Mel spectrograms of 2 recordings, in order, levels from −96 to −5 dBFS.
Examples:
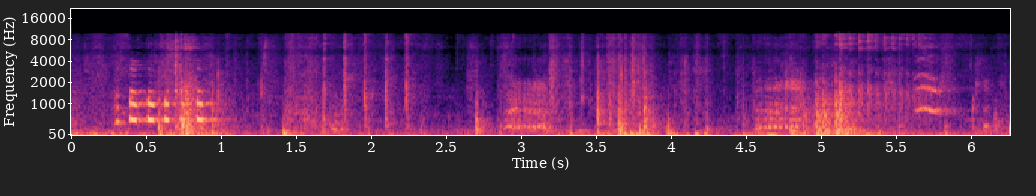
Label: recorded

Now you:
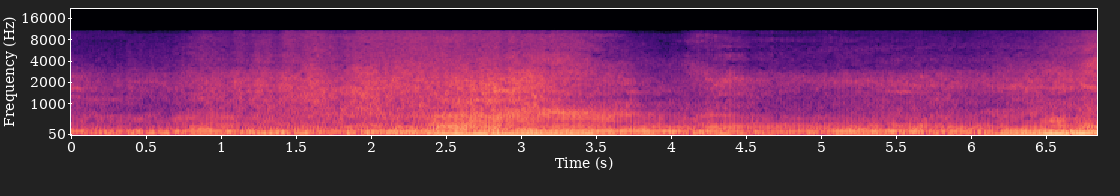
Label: remade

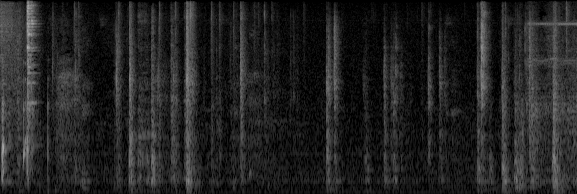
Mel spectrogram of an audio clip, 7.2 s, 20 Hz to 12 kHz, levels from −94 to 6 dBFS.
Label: recorded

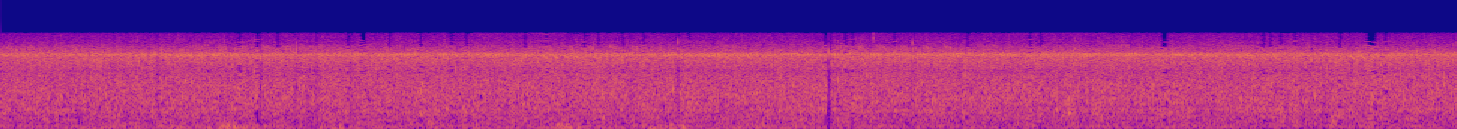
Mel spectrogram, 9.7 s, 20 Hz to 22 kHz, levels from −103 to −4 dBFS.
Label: recorded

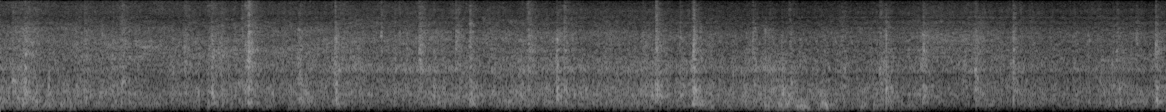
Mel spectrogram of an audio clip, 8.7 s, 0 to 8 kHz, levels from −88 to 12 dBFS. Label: remade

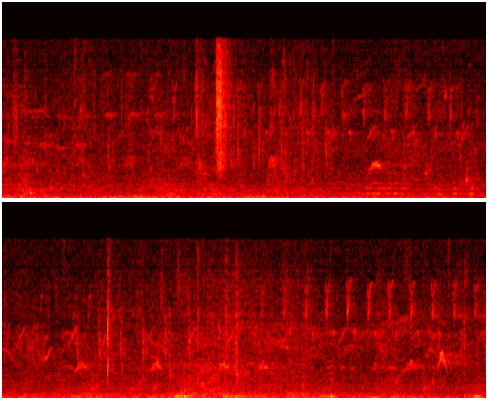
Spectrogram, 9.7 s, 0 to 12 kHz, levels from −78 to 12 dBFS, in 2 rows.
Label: remade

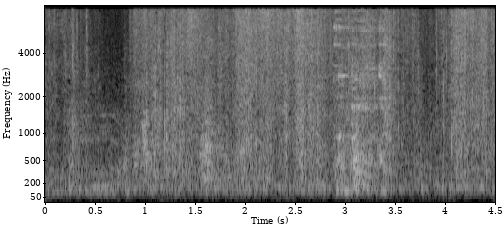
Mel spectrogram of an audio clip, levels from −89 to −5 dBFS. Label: recorded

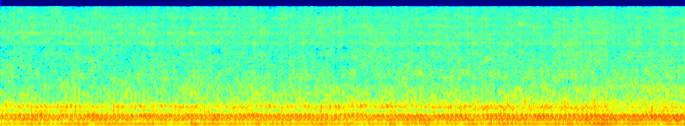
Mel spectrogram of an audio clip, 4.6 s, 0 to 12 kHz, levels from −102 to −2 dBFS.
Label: remade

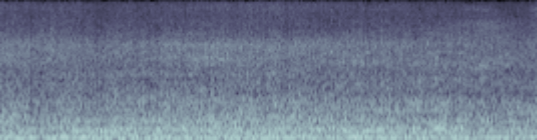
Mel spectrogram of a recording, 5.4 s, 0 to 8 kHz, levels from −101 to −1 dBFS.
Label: recorded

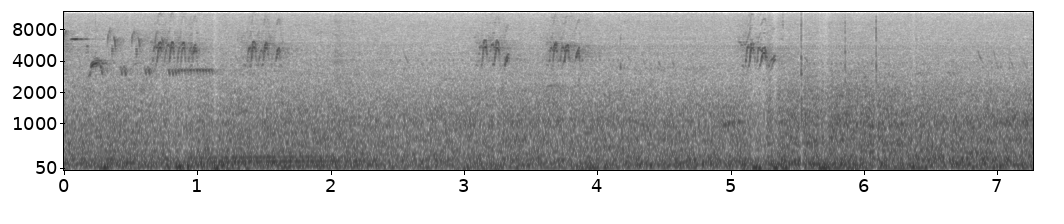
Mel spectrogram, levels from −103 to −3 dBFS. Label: recorded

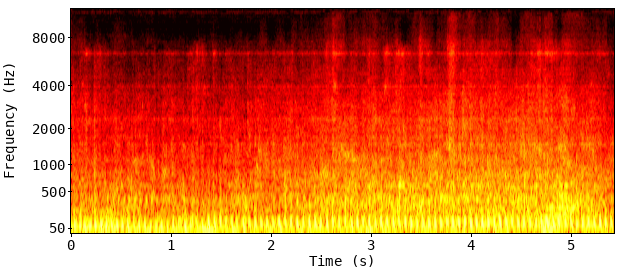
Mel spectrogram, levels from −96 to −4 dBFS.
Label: remade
